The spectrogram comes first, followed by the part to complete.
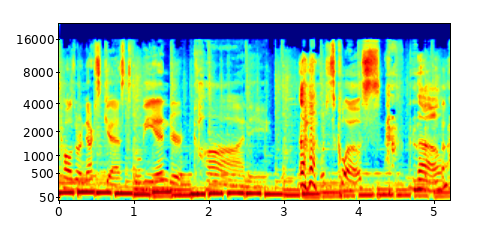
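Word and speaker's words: Kahney: They never say it right. It's supposed to be KaHaney.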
